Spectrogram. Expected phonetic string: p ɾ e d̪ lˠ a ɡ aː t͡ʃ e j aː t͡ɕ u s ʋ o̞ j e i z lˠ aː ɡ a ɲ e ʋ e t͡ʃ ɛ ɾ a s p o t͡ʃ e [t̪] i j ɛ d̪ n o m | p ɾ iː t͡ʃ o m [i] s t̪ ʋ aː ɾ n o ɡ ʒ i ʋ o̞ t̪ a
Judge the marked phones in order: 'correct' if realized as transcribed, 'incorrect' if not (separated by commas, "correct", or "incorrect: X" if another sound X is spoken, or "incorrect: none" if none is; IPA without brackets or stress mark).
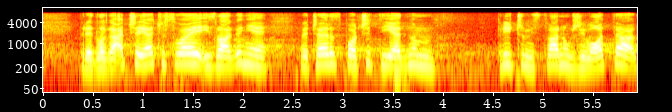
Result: correct, correct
